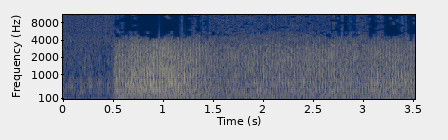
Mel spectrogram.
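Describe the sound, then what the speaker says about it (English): A yellow Bell 47 helicopter flies during a 1979 police TV pursuit, its steady rotor and engine drone cutting in loud after a brief quieter moment and holding near and continuous with no talk. "Aircraft is a Bell 47 helicopter"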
